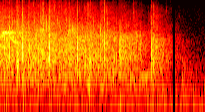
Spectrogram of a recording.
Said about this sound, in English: Thank you for a few of you who clapped. Should have been everybody. Try that again.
